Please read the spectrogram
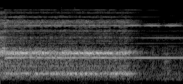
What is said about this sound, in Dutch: U hoort een telefoon.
